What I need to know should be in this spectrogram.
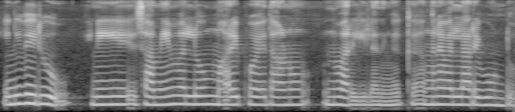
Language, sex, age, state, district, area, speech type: Malayalam, female, 18-30, Kerala, Kannur, rural, spontaneous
